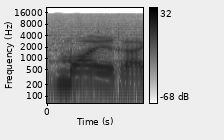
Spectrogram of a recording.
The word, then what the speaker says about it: Moira: Wir durften ihr den Namen Moira geben, auf Griechisch Mira ausgesprochen, bedeutet es das gezogene Los oder auch Schicksal.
